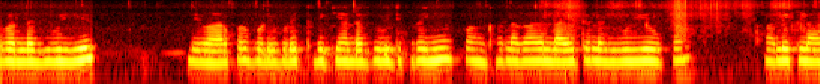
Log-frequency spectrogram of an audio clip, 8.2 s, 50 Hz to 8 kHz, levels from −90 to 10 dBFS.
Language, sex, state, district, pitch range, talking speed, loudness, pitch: Hindi, female, Goa, North and South Goa, 200-210 Hz, 175 wpm, -17 LUFS, 200 Hz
